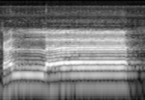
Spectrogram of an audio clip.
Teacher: berharokat tasdid lamnya, maka diidghamkan, ditekan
